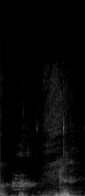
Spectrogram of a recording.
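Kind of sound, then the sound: bird, crow cawing outside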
